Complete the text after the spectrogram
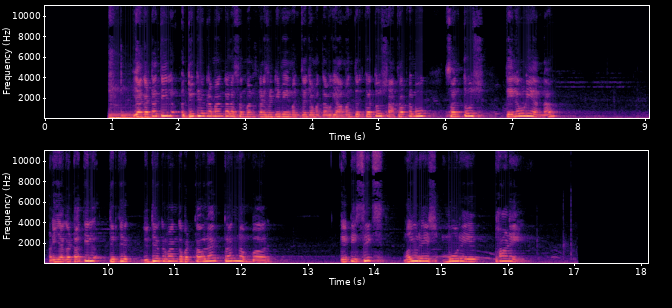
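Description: A man speaks with animation over a loudspeaker in a large echoing hall.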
